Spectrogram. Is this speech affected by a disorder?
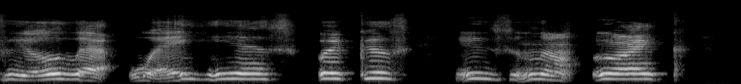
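Yes: spastic quadriplegic cerebral palsy; some tightness in all four limbs, wheelchair user; CP accent, sultry disability accent, listeners may need to listen closely.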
